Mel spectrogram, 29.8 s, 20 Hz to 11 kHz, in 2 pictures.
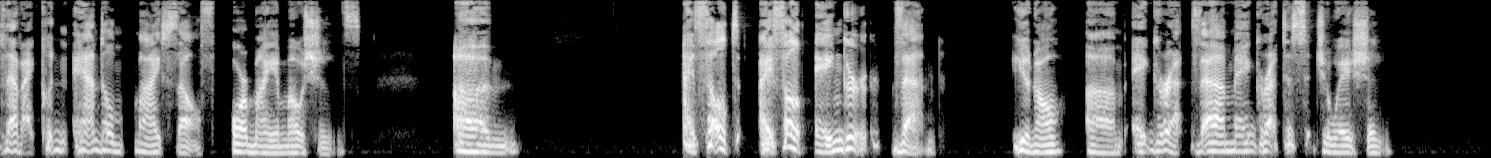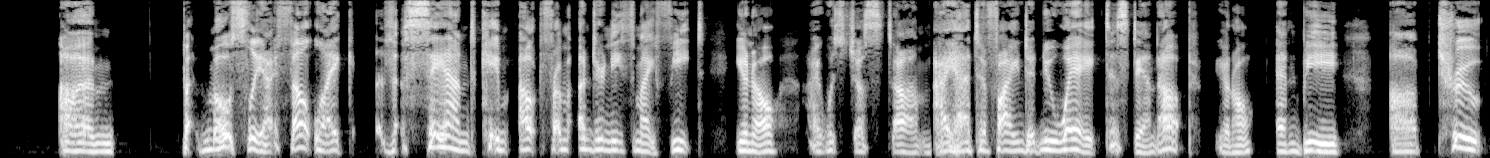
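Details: Woman in her mid-60s with neurological (basal ganglia) spasmodic dysphonia plus essential tremor, especially affecting vowels, treated with Botox injections to the vocal cords; spasmodic dysphonia.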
